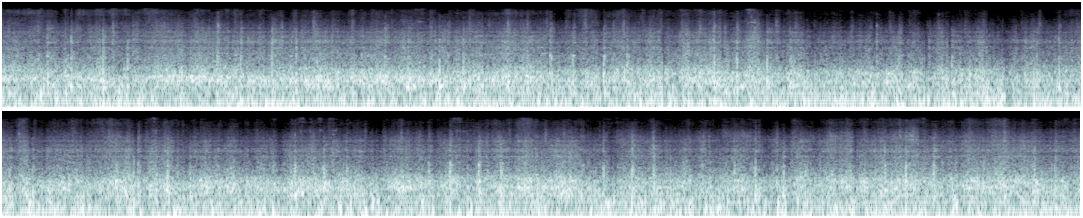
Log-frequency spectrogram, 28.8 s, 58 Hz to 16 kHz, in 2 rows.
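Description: Steam-hauled passenger train heard from a carriage window, with the coach wheels clattering over rail joints amid steady running noise. The train is hauled by the pannier tank locomotive L99.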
